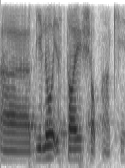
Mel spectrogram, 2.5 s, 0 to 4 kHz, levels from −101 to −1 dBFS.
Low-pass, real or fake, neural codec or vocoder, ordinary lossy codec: 3.6 kHz; real; none; none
